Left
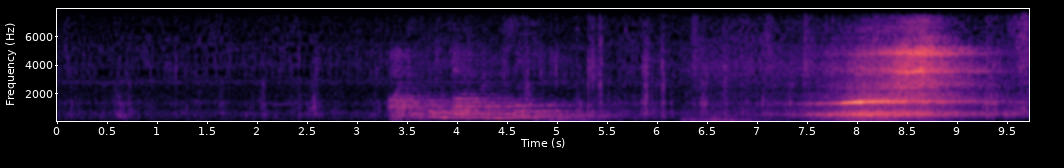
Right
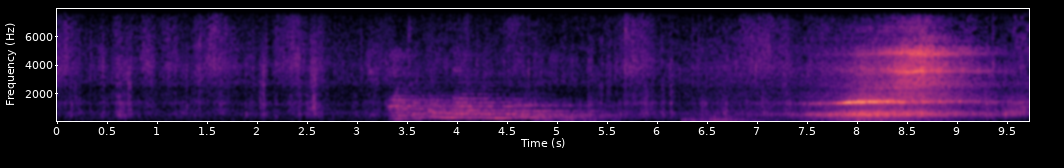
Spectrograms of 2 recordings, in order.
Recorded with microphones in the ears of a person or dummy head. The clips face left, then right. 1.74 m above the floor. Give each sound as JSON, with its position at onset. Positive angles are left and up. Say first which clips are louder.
{"t": 3.3, "sound": "a woman speaking", "louder": "even", "side_deg": 5, "distance_m": 4.0}
{"t": 6.2, "sound": "breathing", "louder": "right 1 dB", "side_deg": -5, "distance_m": 1.4}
